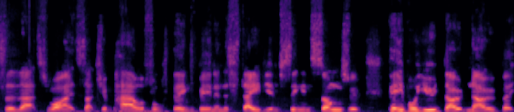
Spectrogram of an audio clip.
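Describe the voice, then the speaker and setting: A strong English accent at a fairly quick pace, with a dry, close sound and no echo. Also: man. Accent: strong local English accent, as he notes. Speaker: singer-songwriter. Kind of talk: radio interview.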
